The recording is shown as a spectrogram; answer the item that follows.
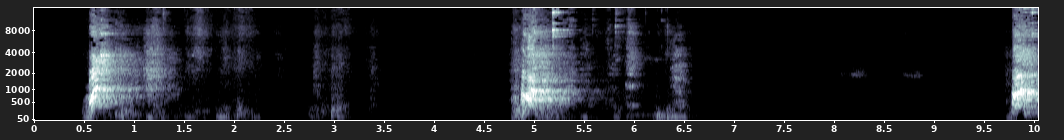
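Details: Golden retriever playing at home. Three loud single barks, each about five seconds apart, with brief faint rustles between them and otherwise quiet surroundings.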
